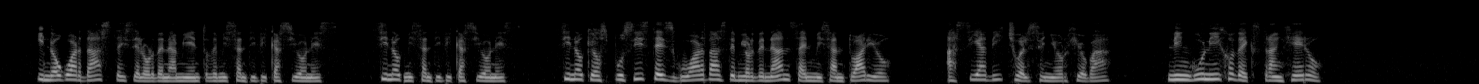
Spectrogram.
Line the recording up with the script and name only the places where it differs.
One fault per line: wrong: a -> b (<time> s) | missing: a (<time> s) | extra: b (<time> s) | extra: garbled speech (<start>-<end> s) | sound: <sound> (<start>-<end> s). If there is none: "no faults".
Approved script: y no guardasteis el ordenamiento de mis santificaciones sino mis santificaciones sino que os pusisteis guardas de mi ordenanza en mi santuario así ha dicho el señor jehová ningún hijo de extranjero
no faults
